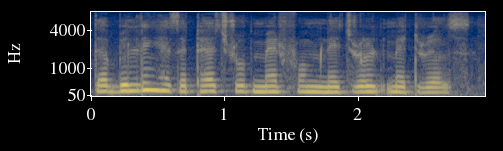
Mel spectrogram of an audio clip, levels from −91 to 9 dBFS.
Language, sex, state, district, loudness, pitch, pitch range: English, female, Arunachal Pradesh, Lower Dibang Valley, -16 LUFS, 190 Hz, 185-205 Hz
